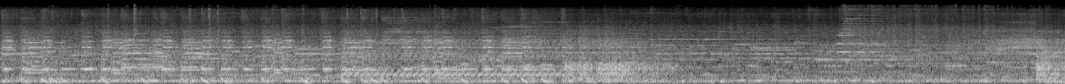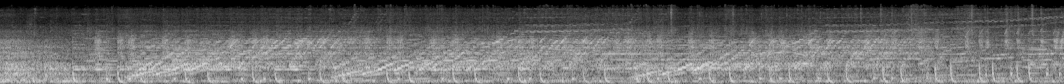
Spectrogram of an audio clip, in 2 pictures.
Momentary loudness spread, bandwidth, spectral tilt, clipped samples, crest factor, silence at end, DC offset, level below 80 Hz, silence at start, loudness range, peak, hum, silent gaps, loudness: 8 LU; 17.5 kHz; -4.5 dB/octave; under 0.1%; 14 dB; 0 s; under 0.1%; -38 dBFS; 0 s; 6 LU; 0 dBFS; none; none; -14 LUFS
